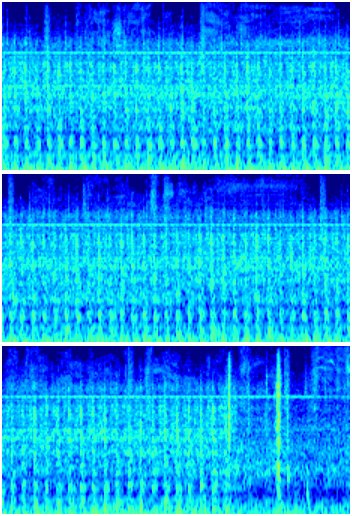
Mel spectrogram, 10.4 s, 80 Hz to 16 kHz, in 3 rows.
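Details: BMW M5 that smells of diesel with a wet filter, start attempt: steady cranking pulses, about three a second for ten seconds, and the engine never catches; it cranks but won't start.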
